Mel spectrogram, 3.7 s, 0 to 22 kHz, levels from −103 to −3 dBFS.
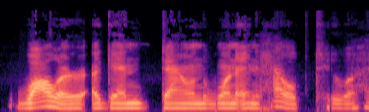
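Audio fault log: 2.05 to 3.51 s, repeated packet loss (robotic sound): The speech turns choppy over this stretch. Sound keeps dropping out in quick succession, in what sounds like a dozen or so short holes, none longer than 30 ms. Each hole is filled by stretching the last bit of sound forward. About 190 ms is patched this way, roughly 13% of the span. The repeated patching gives the robotic edge and the missing pieces.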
